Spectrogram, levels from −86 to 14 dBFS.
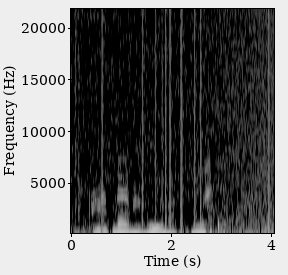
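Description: It's a speech clip, and it suffers from overdone noise removal from start to finish: the denoiser is clamping down so hard on bands near its noise estimate that the background drops and breaks up into twinkly specks, and quiet parts of the voice go with it.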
